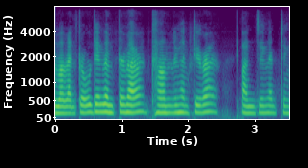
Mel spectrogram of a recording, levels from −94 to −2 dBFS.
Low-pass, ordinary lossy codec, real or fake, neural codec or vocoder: 7.2 kHz; none; fake; codec, 16 kHz, 0.5 kbps, FreqCodec, larger model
